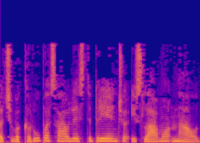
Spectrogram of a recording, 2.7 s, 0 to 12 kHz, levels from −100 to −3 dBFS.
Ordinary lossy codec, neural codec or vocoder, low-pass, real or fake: MP3, 32 kbps; codec, 16 kHz in and 24 kHz out, 0.8 kbps, FocalCodec, streaming, 65536 codes; 10.8 kHz; fake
